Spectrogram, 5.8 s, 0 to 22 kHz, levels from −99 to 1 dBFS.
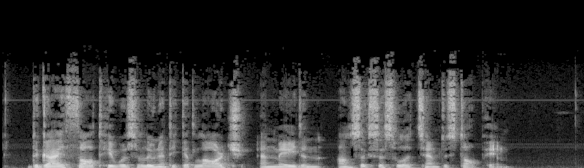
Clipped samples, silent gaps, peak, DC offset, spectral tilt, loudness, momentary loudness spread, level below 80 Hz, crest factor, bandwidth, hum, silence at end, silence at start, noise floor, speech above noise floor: under 0.1%; none; 0 dBFS; under 0.1%; -3.5 dB/octave; -20 LUFS; 9 LU; -54 dBFS; 22 dB; 15 kHz; none; 0.75 s; 0.3 s; -63 dBFS; 42 dB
